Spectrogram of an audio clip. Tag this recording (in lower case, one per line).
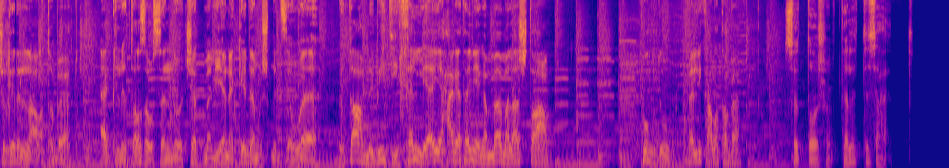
speech
music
